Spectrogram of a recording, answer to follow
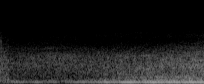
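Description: A motor vehicle's low, steady engine hum with road rush, growing louder as it draws near.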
